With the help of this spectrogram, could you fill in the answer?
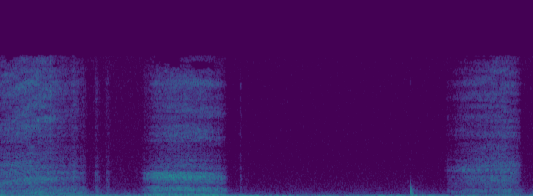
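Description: A gloved hand writes with pink chalk on a small, flat, solid slate chalkboard set in a wooden frame. Bright, scratchy chalk rubs come in separate strokes with short pauses between them, and a brief faint tap falls in the last gap before the final stroke, all over a low rumbling background.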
